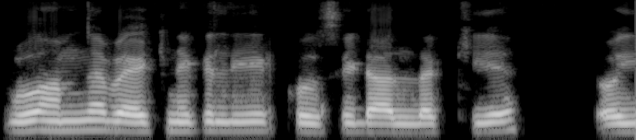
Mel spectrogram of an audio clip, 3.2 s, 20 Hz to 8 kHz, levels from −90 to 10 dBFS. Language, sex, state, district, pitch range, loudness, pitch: Hindi, male, Uttar Pradesh, Jyotiba Phule Nagar, 135-155 Hz, -17 LUFS, 150 Hz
